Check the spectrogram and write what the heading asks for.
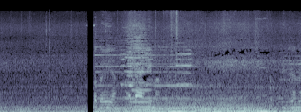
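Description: Car engine and city traffic heard from inside a car creeping through heavy traffic: a steady low rumble that cuts out completely for an instant just before two seconds in, then comes back louder, with short higher-pitched sounds about a second later.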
